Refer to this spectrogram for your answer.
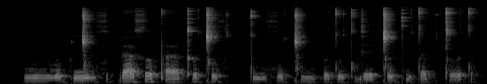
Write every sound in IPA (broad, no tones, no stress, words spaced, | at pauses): lulokʷŋ͡ǀux | ɾaxʌ pʼakʼʌǀox tːuxo ǀʰuʔʌtot ɡɛǀokʷʼɯtakʷ tʼʌt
